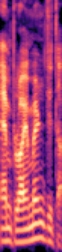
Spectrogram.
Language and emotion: Goan Konkani, neutral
